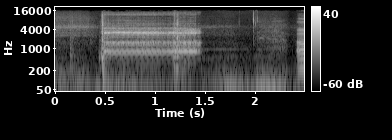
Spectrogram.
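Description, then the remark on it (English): A loud, harsh quiz-game buzzer blares once for about a second, a flat electronic drone with no talking, followed by a brief quieter stretch before another burst cuts in at the end. “Sorry, I was a bit late with the buzzer there, but you're well under the 15 seconds.”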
